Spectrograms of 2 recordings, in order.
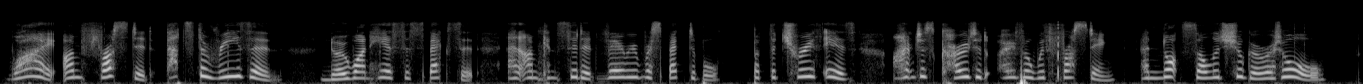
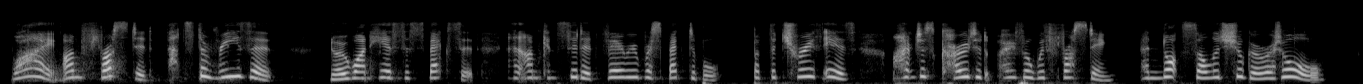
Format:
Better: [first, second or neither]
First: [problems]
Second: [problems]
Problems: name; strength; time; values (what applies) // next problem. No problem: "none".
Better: first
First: none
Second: noise reduction (neural mask model DeepFilterNet 3)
